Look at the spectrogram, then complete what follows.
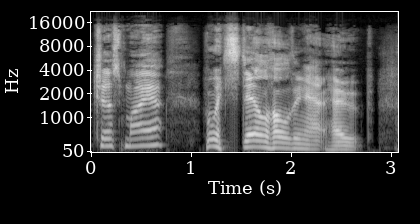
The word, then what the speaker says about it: Maya: this comes from is obviously her name is pronounced Maya in the show uh in I have a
